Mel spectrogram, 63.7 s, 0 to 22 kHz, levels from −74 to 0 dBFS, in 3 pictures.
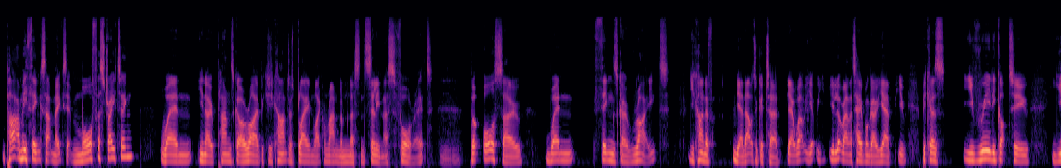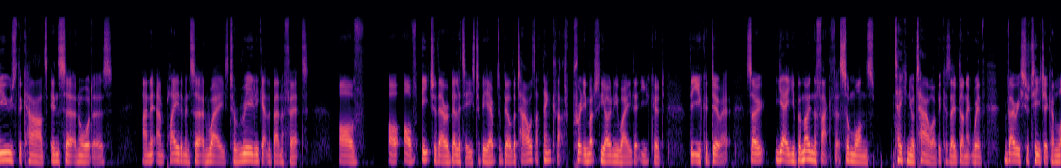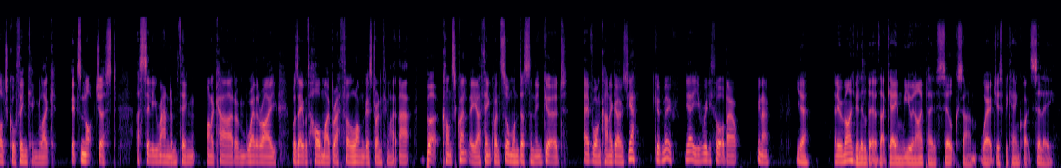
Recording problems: none

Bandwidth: 14.5 kHz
